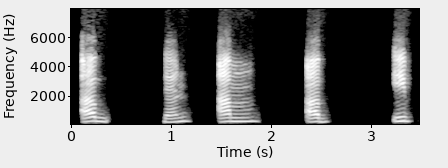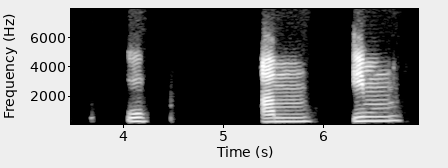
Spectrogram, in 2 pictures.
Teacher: Selanjutnya, 2 bibir tertutup, 2 huruf, yaitu ba dan mim.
